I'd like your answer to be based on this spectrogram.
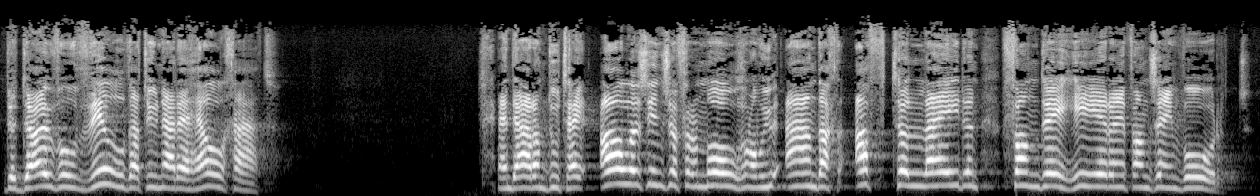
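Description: A man preaches a sermon with grave, emphatic warnings. His voice is high for a man and he speaks slowly, drawing out the words and leaning on them for stress. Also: fairly bright tone.

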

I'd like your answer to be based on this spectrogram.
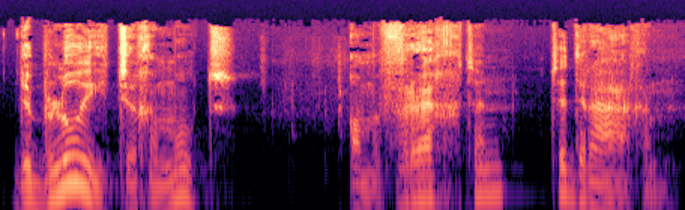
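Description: A man reading a rural drama aloud in a solemn, expressive way. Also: mid-range voice, breathy edge. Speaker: narrator.

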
